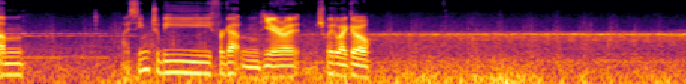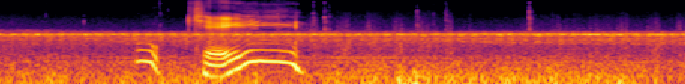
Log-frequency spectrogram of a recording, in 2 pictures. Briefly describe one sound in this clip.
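Soft footsteps tread on grassy ground.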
